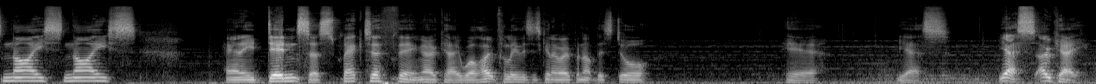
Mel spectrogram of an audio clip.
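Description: A man's voice: mid-range voice, clean tone. A man giving casual let's play commentary as a scared, jumpy horror game streamer who exclaims and swears. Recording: music behind the voice.

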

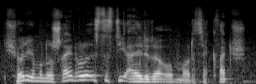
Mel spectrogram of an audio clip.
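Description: Exasperated gamer, swooping pitch. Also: male voice, lively intonation, rapid-fire, mellow. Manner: exasperated, swearing, talking to viewers. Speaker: let's play host. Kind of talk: gameplay commentary.

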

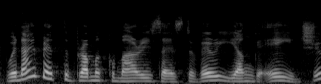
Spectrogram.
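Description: A notably low-pitched older woman from Zambia speaks as a guest in a television studio. She explains things plainly and unhurriedly, her words carried by a lapel mic. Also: animated, normal speed, a little mellow. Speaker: guest, spiritual teacher. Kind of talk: calm interview answers. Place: TV studio, indoors.

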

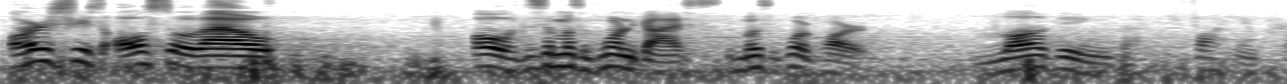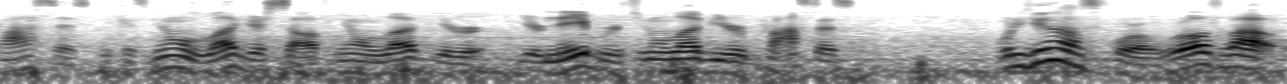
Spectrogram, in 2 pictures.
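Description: A man's voice: mid-range voice, animated, a little fast, background noise. A man vlogging motivational advice in a boastful, hyped way, swearing freely. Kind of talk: casual motivational monologue.

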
